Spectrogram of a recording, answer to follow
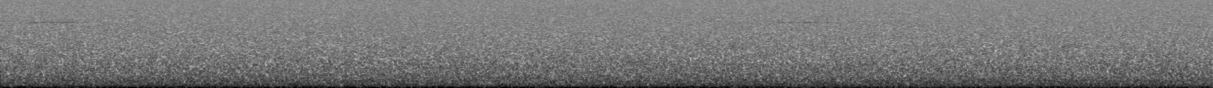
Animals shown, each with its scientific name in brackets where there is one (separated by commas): Black-throated Green Warbler (Setophaga virens)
